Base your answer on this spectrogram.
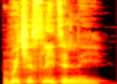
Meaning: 1. computer 2. computing
- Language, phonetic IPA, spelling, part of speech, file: Russian, [vɨt͡ɕɪs⁽ʲ⁾ˈlʲitʲɪlʲnɨj], вычислительный, adjective, Ru-вычислительный.ogg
